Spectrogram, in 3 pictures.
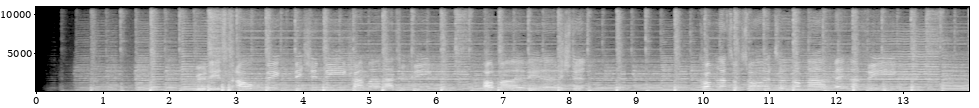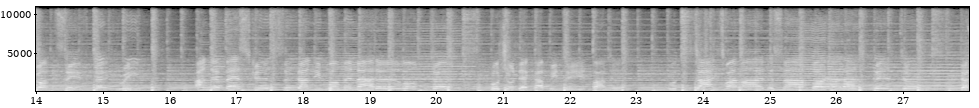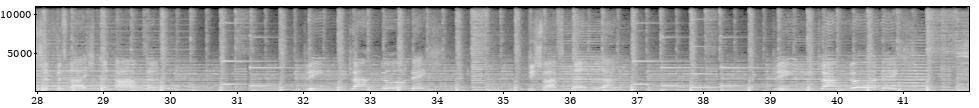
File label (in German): Kling Klang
